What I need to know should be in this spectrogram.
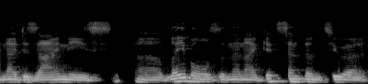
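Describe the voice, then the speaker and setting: A man with a Southwest US accent, medium in pitch, dark and mellow in tone, fairly slow, with ordinary pitch variation. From Phoenix, Arizona. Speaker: denim brand founder. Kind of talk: casual chat. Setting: video call. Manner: halting.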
